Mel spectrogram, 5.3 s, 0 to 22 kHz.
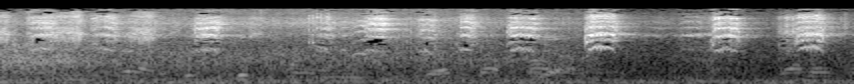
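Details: Black-hooded (Nanday) parakeet chattering as it chews stems, St. Petersburg, Pinellas County, Florida, 2 October 2014; a steady run of grating, buzzy squawks with rising-falling harmonics, several per second, growing louder toward the end.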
